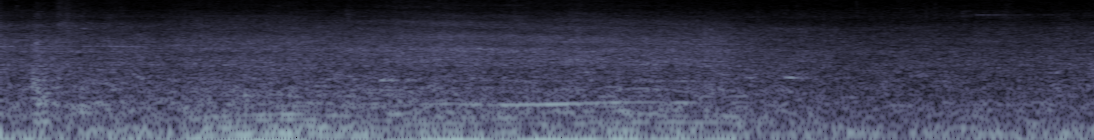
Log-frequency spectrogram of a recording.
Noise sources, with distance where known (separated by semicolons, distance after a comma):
engine of unclear size, near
